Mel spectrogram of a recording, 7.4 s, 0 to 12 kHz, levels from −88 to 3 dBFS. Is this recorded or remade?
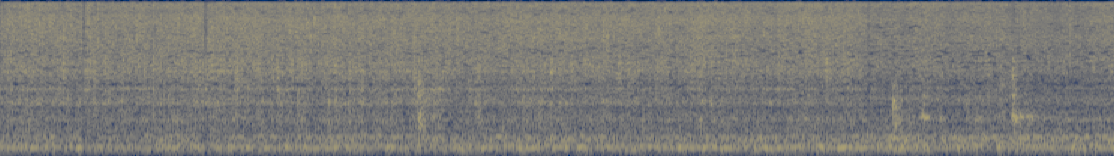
remade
